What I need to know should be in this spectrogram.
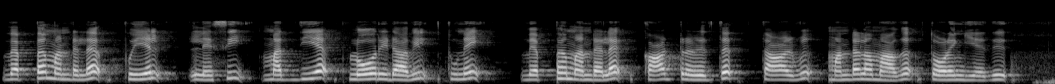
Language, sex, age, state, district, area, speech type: Tamil, female, 18-30, Tamil Nadu, Vellore, urban, read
